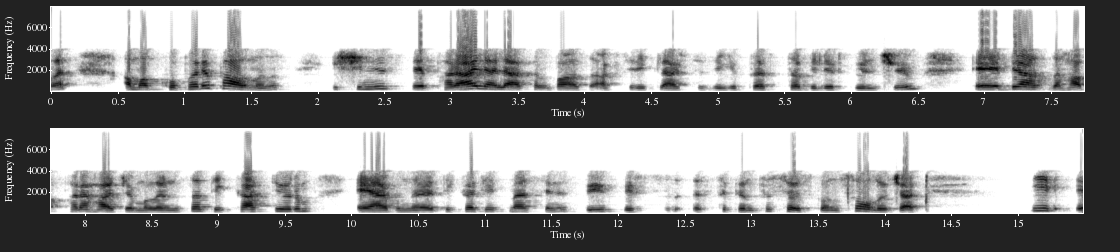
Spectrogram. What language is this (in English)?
Turkish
